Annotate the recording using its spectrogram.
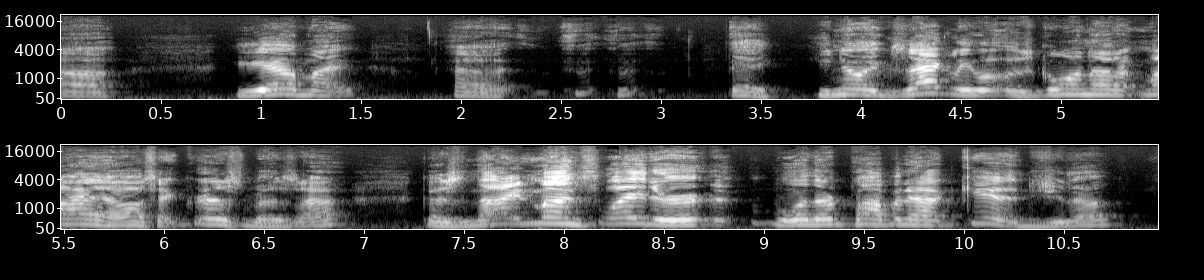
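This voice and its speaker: The speech moves at a fairly slow pace. Long, frequent pauses break it up. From California (born in North Carolina mountains, moved at age 7). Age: 60s. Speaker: live streamer telling personal stories. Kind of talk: casual storytelling. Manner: halting, many fillers and restarts.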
